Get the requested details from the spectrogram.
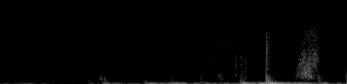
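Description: Cardboard boxes slide and scrape against each other.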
